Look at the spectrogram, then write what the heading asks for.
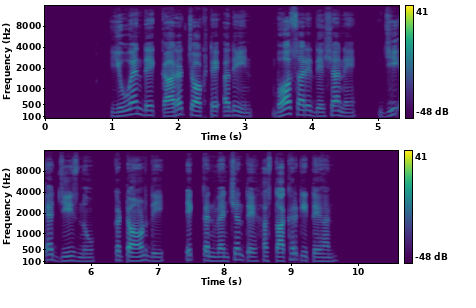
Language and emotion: Punjabi, neutral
